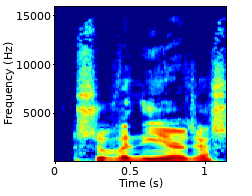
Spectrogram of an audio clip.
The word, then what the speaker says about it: souvenir: 기념품이 souvenir죠, souvenir. 예, souvenir. 영어 같지 않은 영어. 불어에서 온 것 같습니다. 프랑스어에서. souvenir, s-o-u-v-e-n-i-r. 발음하고 전혀 철자가 좀 달라요. s-o-u-v-e-n-i-r.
